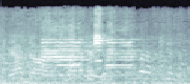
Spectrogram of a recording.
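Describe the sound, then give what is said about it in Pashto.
Cars and rickshaws pass through a crowded market street, with short horn toots over a constant traffic rumble and voices of people nearby. “موټران او رکشي وی او بلې خواته تیریږي.”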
